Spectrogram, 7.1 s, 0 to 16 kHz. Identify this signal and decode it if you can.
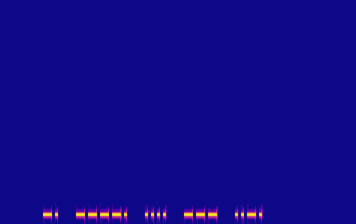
Morse code, heard as a keyed tone, about 20 wpm, spaced as for 14 wpm, 700 Hz. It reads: N9HOF
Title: USA Call Signs - 5 Characters - 2x Character Spacing - 20wpm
